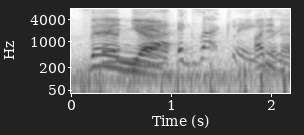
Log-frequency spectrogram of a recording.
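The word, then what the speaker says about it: Vergne: I learned the other day it's actually pronounced Vernia.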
